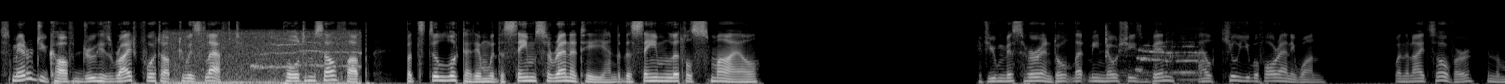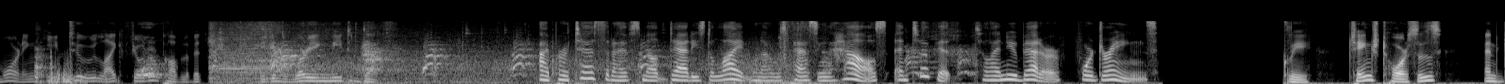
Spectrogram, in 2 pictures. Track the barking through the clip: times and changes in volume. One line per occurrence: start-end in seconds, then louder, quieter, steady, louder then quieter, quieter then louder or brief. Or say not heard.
15.3-24.9 quieter.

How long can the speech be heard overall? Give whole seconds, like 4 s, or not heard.
25 s.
